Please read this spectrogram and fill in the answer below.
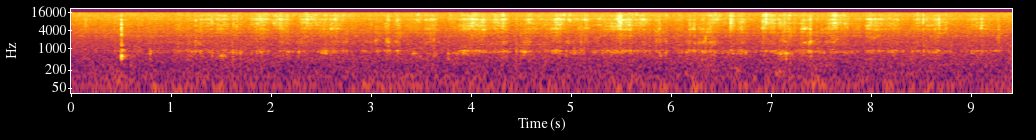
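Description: Faint rubbing and light ticks from a gloved hand wiping ATF around the bare cylinder walls of a Farmall Cub engine block.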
